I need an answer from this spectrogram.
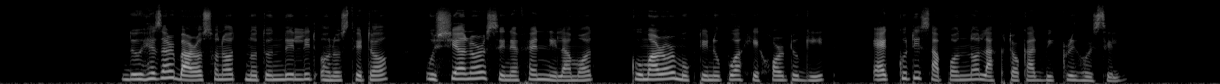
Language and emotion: Assamese, neutral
